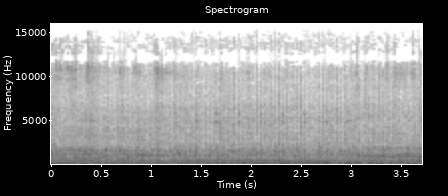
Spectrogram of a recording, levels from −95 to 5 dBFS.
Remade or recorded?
recorded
